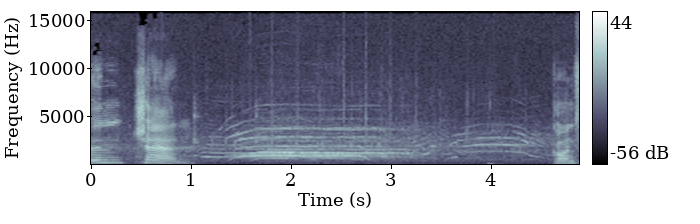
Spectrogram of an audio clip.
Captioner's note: applause and cheering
